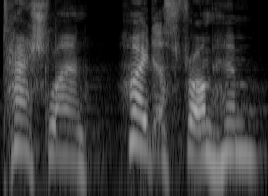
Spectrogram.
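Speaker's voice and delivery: frightened cry. A narrator's reading. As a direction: cry out to be hidden. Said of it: "moaned and howled and called out".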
